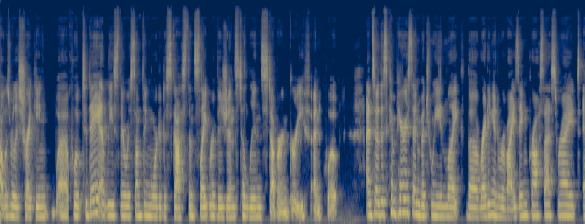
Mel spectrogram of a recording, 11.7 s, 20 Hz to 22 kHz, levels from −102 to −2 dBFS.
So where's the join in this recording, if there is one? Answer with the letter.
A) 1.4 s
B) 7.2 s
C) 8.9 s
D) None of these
A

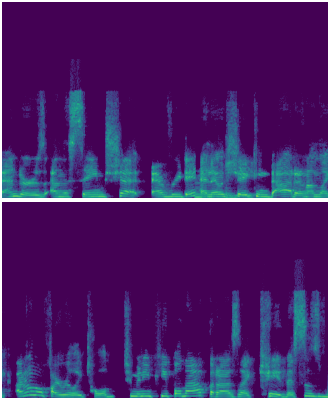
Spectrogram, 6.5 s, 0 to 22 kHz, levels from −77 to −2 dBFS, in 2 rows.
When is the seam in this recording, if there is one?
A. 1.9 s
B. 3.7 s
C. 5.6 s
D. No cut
A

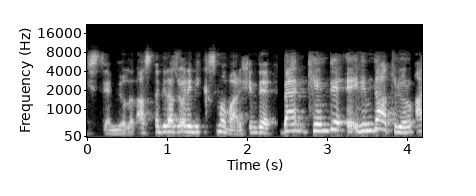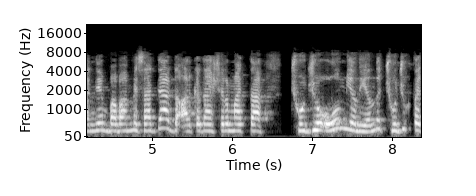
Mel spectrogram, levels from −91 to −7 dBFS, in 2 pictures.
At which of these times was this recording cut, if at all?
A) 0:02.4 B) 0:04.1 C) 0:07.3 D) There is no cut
A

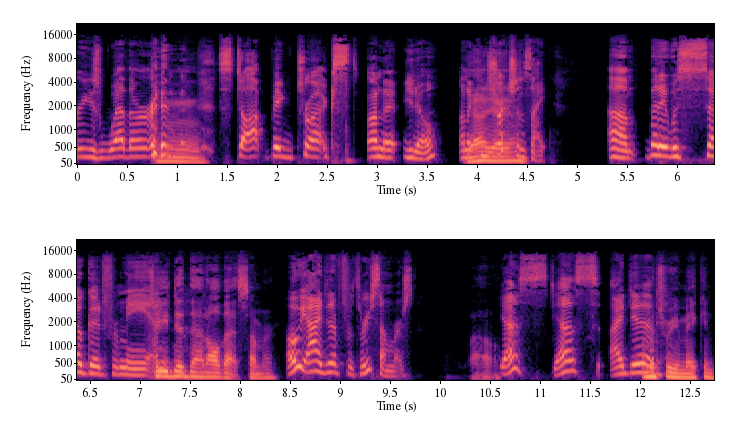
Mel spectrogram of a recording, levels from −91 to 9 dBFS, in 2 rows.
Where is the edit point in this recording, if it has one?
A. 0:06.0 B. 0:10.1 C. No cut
C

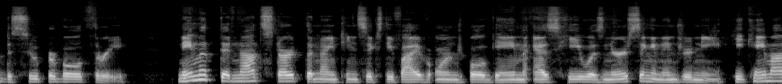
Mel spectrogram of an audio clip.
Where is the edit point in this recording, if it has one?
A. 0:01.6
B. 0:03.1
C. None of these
C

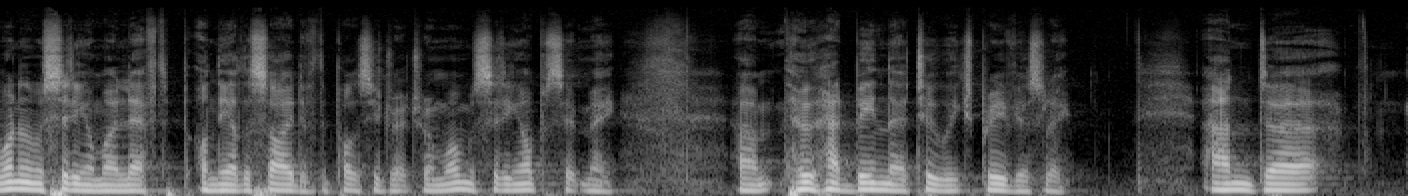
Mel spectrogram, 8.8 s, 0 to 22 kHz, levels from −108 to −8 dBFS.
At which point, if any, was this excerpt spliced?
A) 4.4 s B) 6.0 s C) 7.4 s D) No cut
D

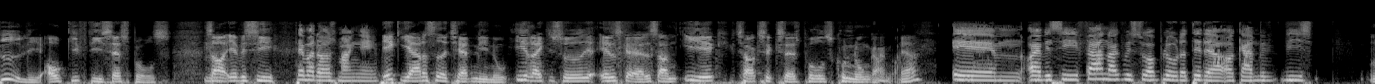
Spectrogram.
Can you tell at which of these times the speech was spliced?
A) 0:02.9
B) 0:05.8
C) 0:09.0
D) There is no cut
C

